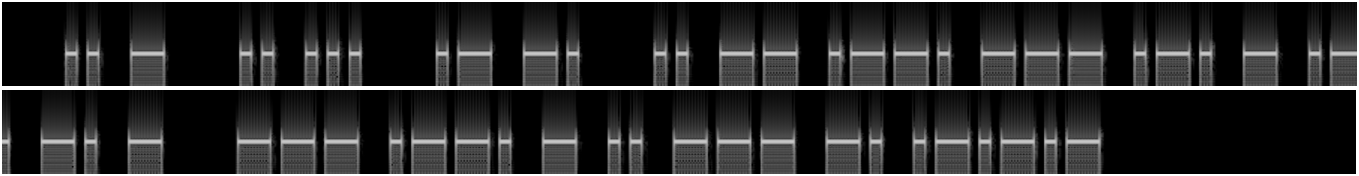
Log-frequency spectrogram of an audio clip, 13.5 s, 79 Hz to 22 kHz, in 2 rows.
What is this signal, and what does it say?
Morse code, heard as a keyed tone, about 22 wpm, 700 Hz. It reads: IT IS AN IMPORTANT OPTION.
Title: Sentences from Top 1300 Words 22wpm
